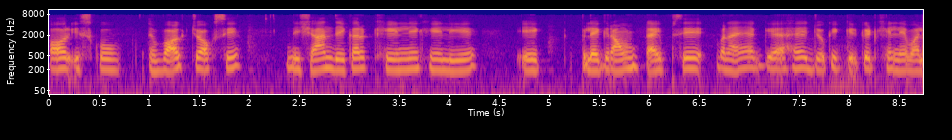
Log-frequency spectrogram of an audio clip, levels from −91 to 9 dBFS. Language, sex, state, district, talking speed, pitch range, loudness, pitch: Hindi, female, Uttar Pradesh, Lucknow, 150 wpm, 200-225 Hz, -19 LUFS, 215 Hz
